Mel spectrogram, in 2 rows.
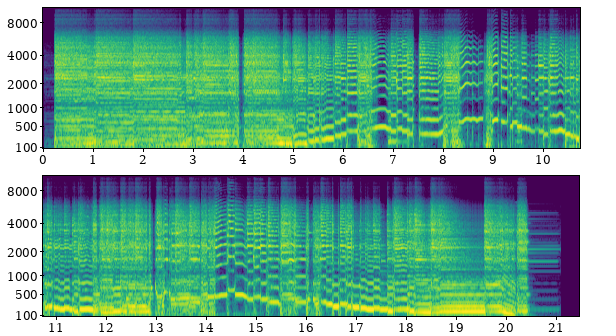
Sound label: Nola JB14 Driftwood Neck Marshall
